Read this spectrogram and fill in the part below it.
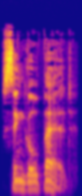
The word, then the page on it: single bed: British English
